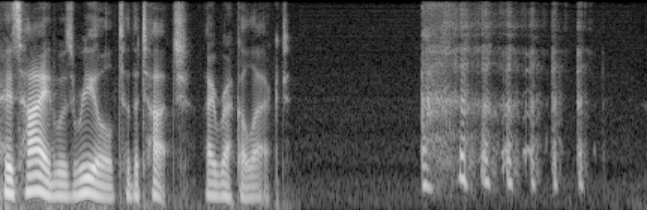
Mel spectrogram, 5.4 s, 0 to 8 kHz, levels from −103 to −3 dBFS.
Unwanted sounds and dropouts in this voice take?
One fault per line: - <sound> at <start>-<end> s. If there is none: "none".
- laugh at 3.5-5.1 s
